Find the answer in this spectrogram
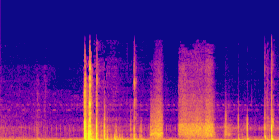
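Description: Handling noise: a sharp click about two-thirds of a second in, then a few lighter clicks and a brief scrape, as parts and wiring of a steering column are worked by hand.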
